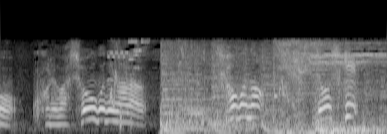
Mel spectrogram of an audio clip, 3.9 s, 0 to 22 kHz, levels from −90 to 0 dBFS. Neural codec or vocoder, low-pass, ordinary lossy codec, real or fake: none; 7.2 kHz; none; real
